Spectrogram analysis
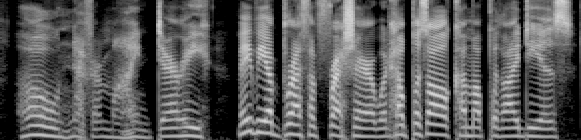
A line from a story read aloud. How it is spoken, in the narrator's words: Janik said, his voice hoarse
